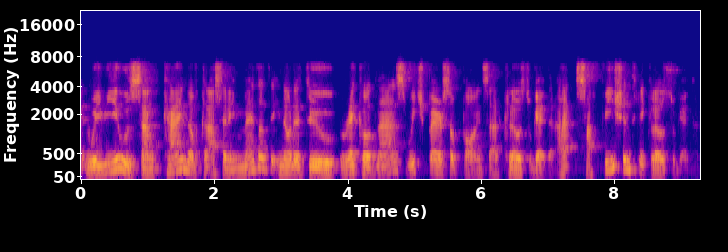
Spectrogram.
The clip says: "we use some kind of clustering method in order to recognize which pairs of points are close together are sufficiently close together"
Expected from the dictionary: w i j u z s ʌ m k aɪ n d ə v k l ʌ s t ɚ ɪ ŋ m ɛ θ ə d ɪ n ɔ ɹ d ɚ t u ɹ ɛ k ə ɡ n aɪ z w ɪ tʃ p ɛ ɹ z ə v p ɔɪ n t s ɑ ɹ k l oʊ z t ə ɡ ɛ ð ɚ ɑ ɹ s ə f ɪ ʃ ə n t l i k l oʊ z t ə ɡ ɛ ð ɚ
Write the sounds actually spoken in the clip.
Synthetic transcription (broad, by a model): w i j u z s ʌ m k aɪ n d ə v k l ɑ s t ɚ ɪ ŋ m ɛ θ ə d ɪ n ɔ ɹ d ɚ t u ɹ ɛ k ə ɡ n aɪ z w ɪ tʃ p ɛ ɹ s ə v p ɔɪ n t s ɑ ɹ k l oʊ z t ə ɡ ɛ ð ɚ ɑ ɹ s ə f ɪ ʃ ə n t l i k l oʊ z t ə ɡ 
